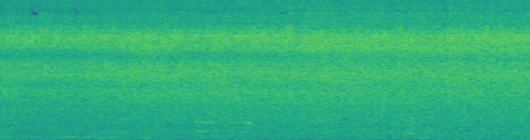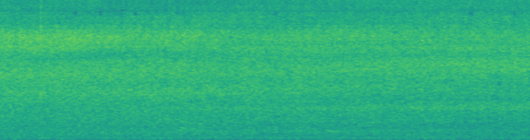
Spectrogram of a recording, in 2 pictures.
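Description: Water rushing steadily over a concrete weir and down its spillway channel, a constant, even rush with no breaks.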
